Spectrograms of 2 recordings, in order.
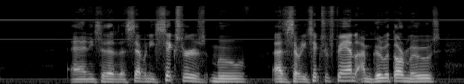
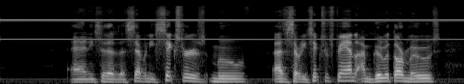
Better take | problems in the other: first | high-pitched whine; loud; throughout; 8.5 kHz, 5 dB below the speech; faint in the first

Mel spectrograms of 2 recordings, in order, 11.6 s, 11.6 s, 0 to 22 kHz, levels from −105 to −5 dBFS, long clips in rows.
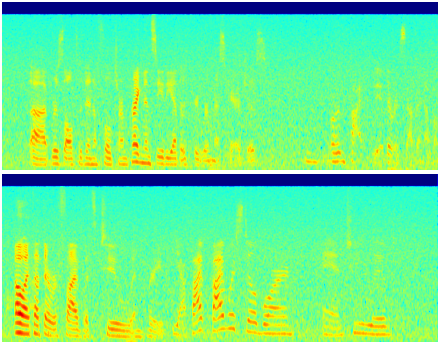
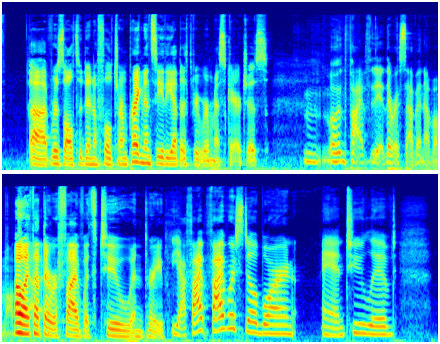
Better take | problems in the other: second | hiss; loud; throughout; 8 dB below the speech

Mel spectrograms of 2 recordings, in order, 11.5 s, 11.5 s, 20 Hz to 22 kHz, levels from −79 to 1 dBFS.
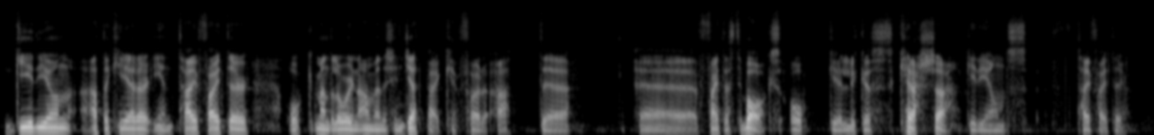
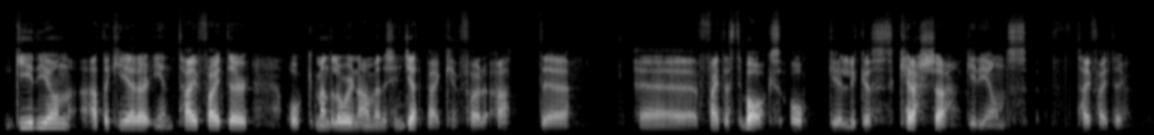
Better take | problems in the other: first | thin; very; fading below 400 Hz

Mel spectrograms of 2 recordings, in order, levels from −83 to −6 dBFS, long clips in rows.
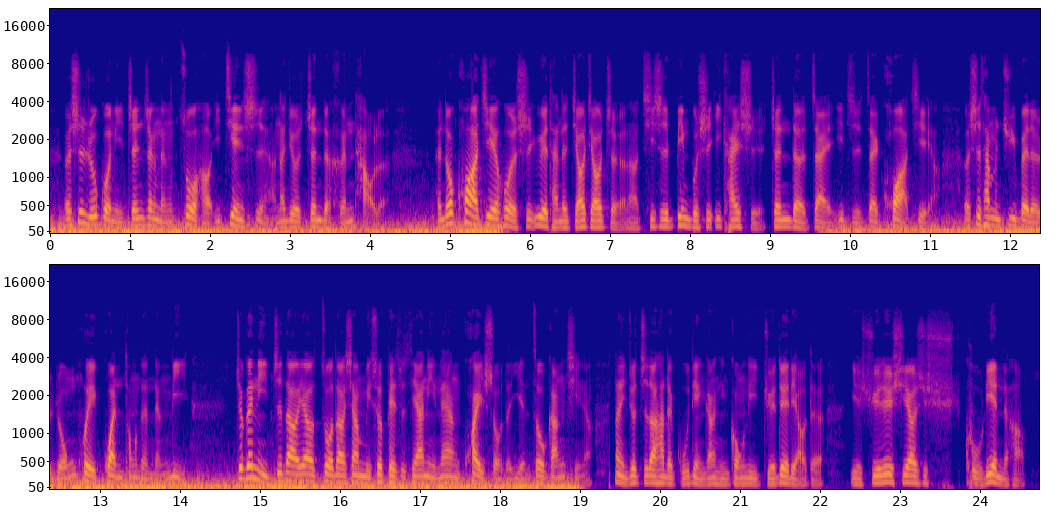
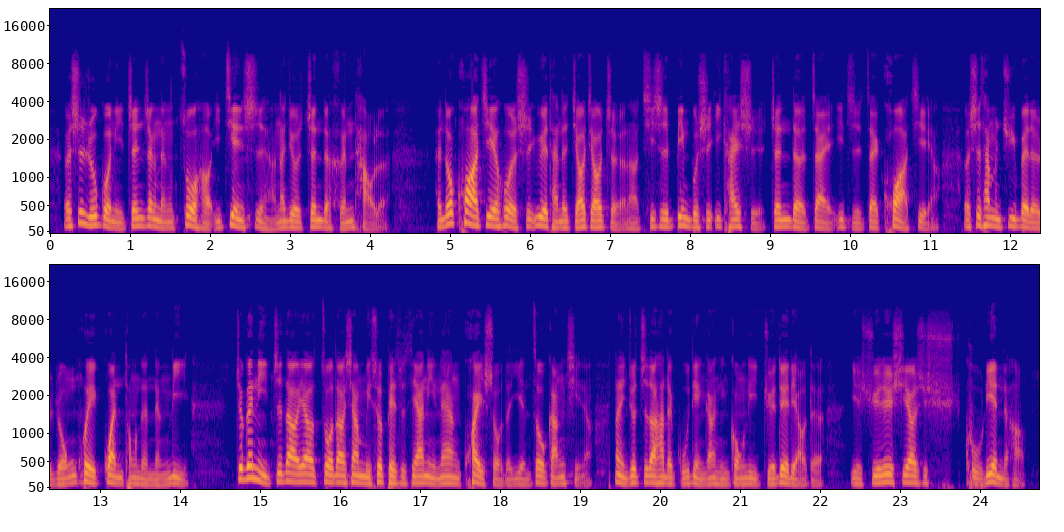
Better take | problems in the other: second | wind noise on the microphone; occasional gusts; until 5.5 s and from 9.5 to 19 s; 20 dB below the speech

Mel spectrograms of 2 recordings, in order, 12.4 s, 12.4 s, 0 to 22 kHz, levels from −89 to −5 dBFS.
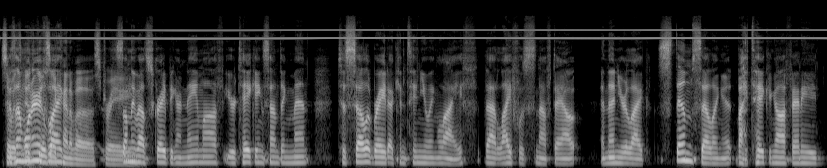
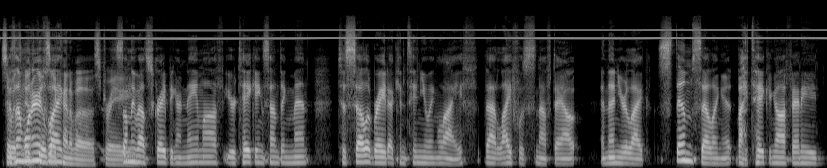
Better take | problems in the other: neither | high-pitched whine; loud; throughout; 8.5 kHz, 7 dB below the speech; the same in both

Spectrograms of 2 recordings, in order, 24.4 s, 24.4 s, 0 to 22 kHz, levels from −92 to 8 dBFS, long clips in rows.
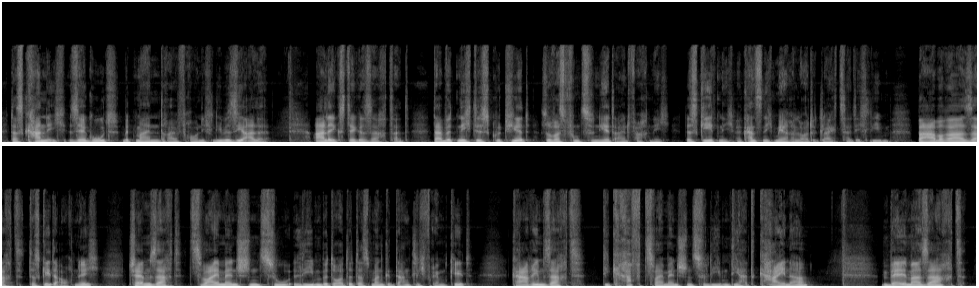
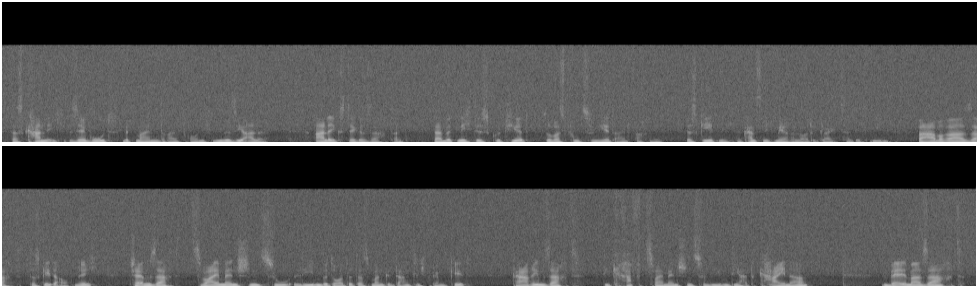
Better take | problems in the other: first | hiss; loud; throughout; 6 dB below the speech

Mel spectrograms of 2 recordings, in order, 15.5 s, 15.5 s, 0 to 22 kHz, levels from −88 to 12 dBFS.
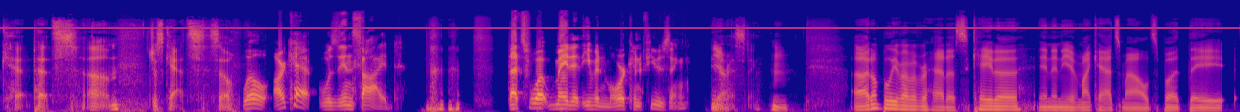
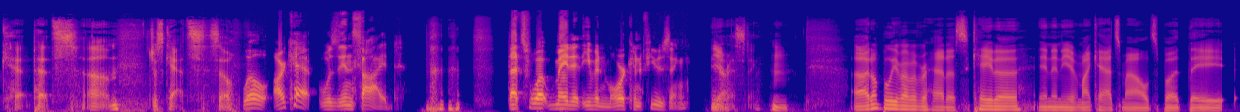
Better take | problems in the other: second | high-pitched whine; noticeable; throughout; 7.5 kHz, 15 dB below the speech

